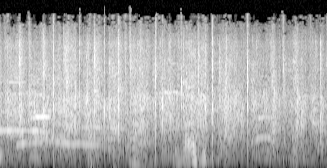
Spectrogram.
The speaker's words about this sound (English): The fact that you applauded that is really, it's appalling. See, it paid off. Hebrew paid off.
